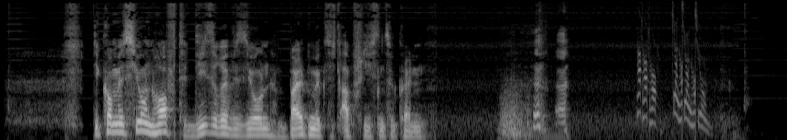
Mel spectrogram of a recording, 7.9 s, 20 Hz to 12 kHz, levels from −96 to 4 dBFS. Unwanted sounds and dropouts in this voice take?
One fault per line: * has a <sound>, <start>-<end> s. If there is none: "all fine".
* has a laugh, 5.0-5.7 s
* has a chirp, 6.4-7.2 s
